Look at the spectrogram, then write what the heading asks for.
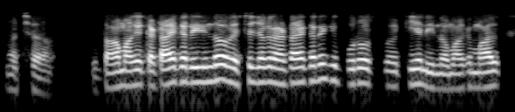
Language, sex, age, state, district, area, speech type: Sindhi, male, 30-45, Uttar Pradesh, Lucknow, rural, conversation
